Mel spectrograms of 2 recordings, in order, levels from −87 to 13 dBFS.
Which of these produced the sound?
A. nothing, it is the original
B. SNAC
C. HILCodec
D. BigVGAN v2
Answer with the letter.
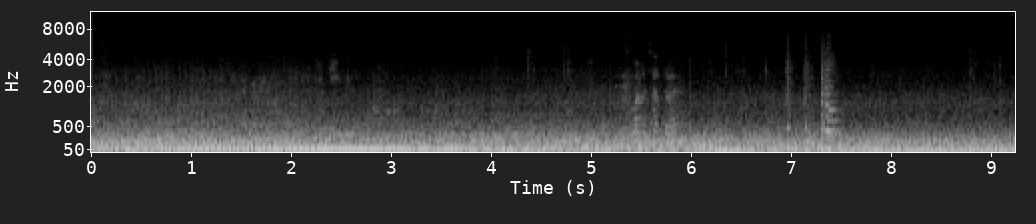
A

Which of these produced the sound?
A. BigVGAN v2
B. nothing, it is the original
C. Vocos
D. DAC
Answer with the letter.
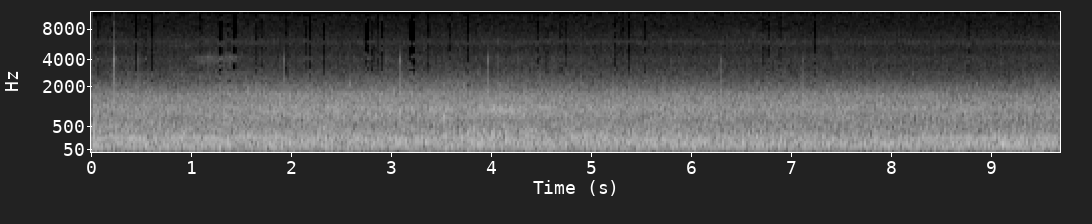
B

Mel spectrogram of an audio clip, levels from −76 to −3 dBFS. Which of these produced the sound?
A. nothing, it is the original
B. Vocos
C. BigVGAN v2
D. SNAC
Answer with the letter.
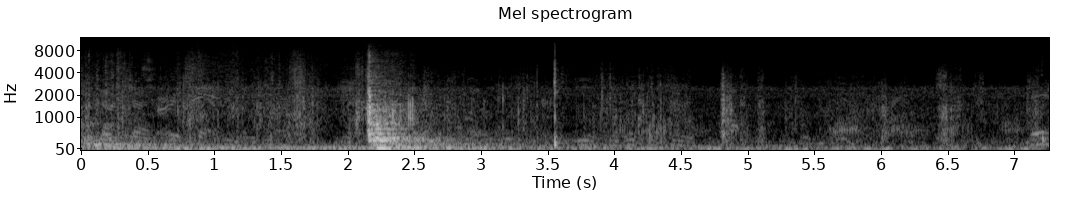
A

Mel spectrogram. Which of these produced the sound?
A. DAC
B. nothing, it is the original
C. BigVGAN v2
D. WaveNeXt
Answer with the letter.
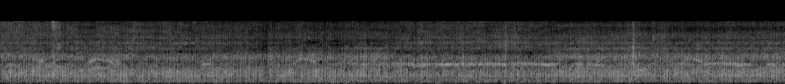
D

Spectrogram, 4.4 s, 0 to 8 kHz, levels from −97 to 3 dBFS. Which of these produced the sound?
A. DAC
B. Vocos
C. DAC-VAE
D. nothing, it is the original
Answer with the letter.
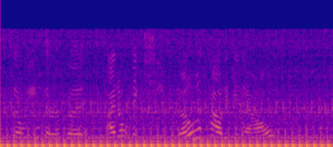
D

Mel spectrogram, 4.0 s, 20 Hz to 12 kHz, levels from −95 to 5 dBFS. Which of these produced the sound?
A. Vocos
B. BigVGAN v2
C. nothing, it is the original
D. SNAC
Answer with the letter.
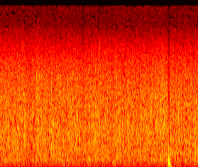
C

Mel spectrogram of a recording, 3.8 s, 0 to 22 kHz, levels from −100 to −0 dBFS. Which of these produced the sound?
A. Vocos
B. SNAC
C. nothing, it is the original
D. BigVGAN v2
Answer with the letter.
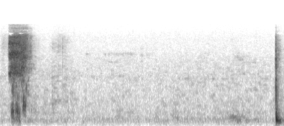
C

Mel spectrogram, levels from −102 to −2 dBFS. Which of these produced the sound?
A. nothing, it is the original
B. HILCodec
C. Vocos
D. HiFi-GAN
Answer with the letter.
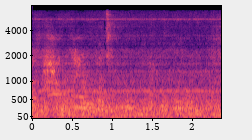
B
